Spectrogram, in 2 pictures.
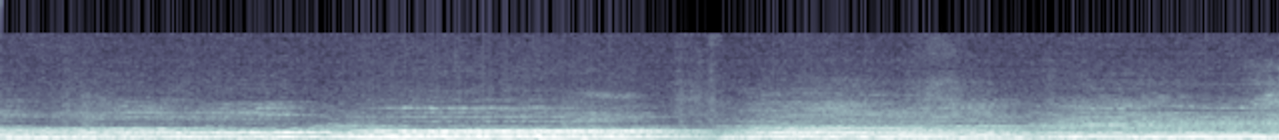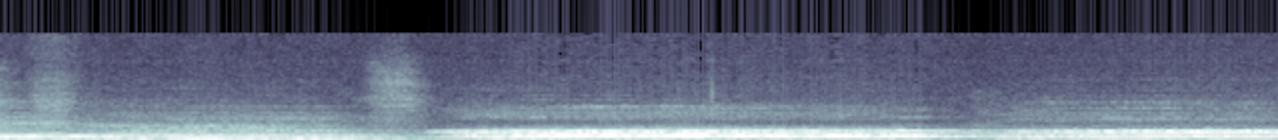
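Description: Russian Orthodox church choir singing a Christmas hymn unaccompanied, in sustained chords phrase by phrase, with short breaks about a third and two-thirds of the way through.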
